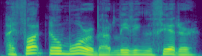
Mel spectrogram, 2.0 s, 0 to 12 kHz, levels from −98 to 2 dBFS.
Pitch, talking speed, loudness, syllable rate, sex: 130 Hz, 235 wpm, -16 LUFS, 5.9 syllables/s, male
